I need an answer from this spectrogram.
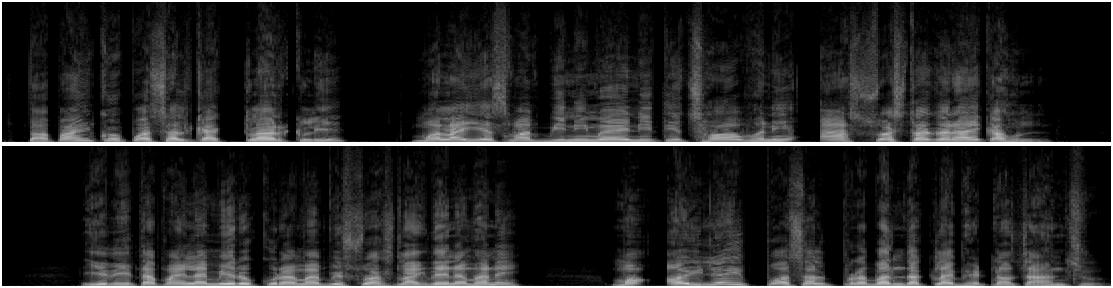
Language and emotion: Nepali, angry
